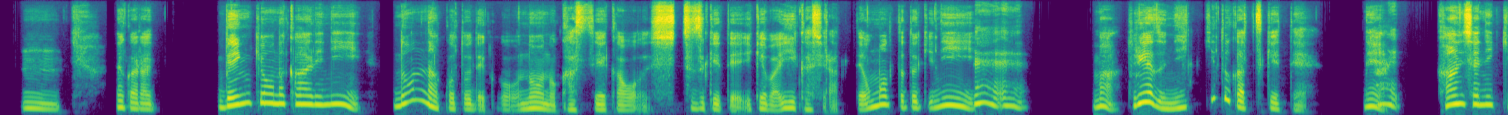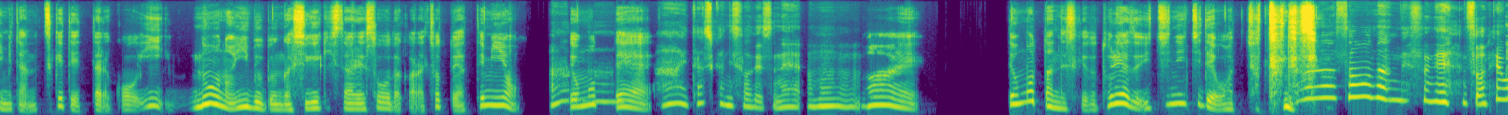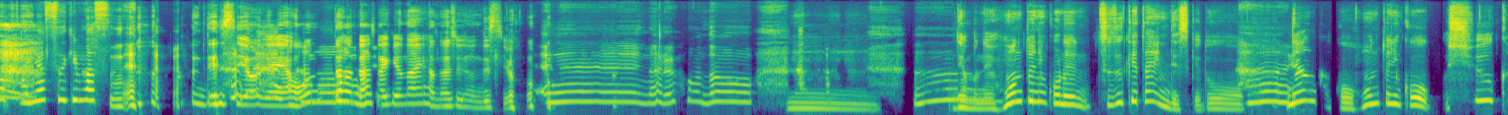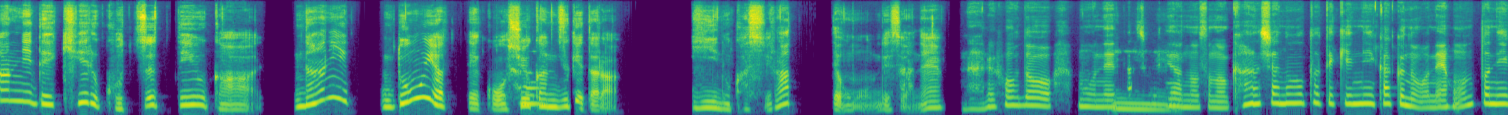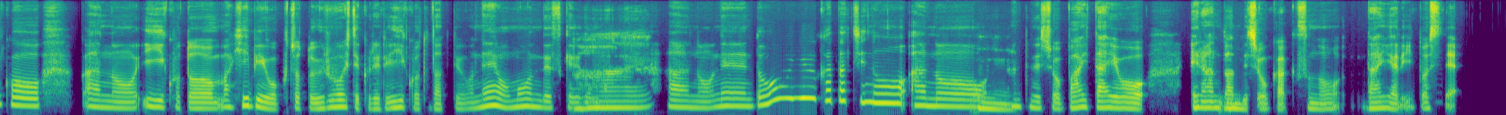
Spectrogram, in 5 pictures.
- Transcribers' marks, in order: laughing while speaking: "終わっちゃったんですよ"; laugh; laugh; laugh; in English: "ダイアリー"
- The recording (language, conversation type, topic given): Japanese, advice, 簡単な行動を習慣として定着させるには、どこから始めればいいですか？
